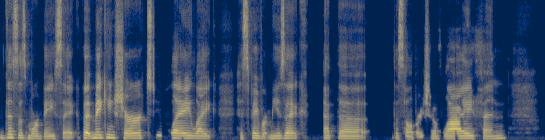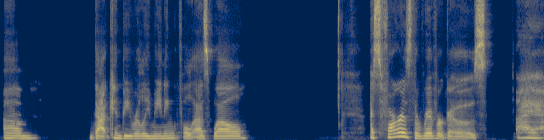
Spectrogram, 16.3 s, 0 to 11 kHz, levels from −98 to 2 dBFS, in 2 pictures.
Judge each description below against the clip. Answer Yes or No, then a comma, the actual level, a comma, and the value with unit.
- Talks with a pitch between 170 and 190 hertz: Yes, medium, 185 Hz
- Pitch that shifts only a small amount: Yes, narrow, 1.9 semitones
